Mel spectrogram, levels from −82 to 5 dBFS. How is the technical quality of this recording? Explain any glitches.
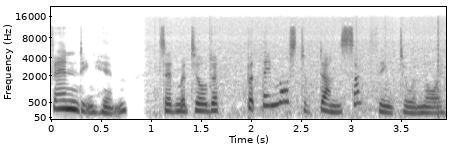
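The recording has one processing fault, noise suppressor artifacts, present from start to finish. A noise suppressor removes, frame by frame, whatever it judges to be steady background. Here it takes only about 4 dB off that noise, so the cut is shallow. The background, which climbs by about 15 dB around one second in and then sits about 20 dB below the speech, dips slightly in the gaps and comes back up under each phrase. A noise gate would instead shut the background off completely between phrases; this light, continuous pumping points to a suppressor.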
